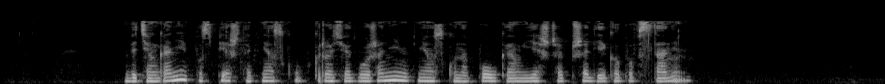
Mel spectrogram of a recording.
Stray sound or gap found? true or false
false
